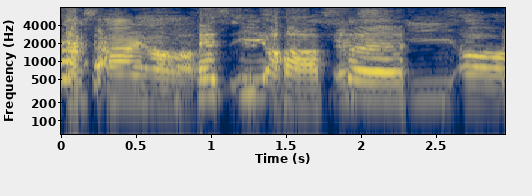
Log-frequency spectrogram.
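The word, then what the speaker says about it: Ser: And it's S-E-R too. It's not S-I-R.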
